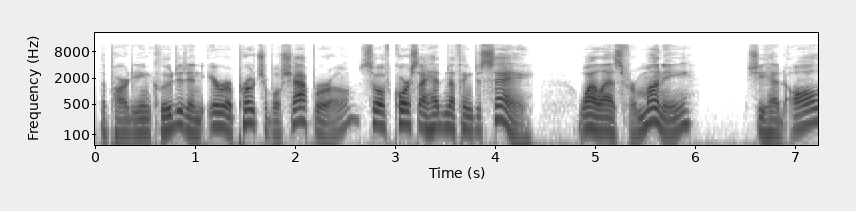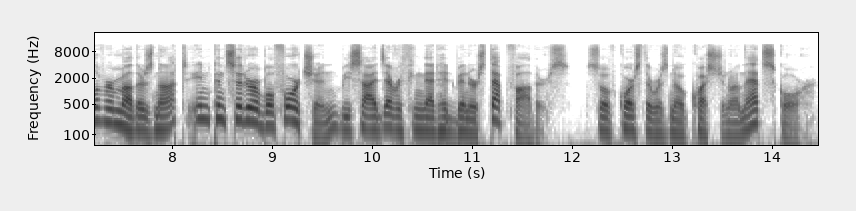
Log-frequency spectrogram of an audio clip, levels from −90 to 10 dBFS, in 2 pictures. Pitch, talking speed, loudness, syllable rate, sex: 140 Hz, 180 wpm, -20 LUFS, 5.7 syllables/s, male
